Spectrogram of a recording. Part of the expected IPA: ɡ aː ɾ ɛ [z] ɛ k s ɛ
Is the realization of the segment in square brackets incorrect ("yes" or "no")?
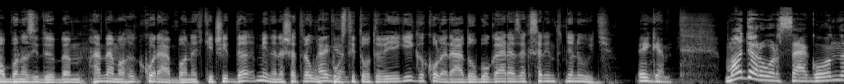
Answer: no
